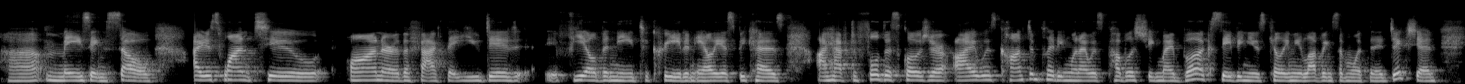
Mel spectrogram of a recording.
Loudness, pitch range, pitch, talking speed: -23 LUFS, 175-195 Hz, 185 Hz, 185 wpm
